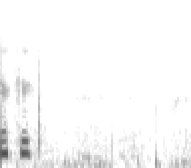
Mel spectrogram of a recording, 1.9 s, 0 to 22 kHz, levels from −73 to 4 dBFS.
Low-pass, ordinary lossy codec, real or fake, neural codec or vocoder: none; none; real; none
